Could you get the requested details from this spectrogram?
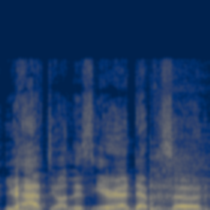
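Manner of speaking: loud, high begging through laughter; laughing plea. Real, not acted. Host begs Steve to try his American accent, laughing plea. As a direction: insist helplessly while cracking up.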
